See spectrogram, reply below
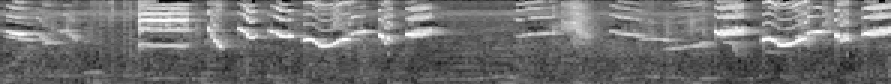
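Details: Oriental magpie-robin song used as a lure to make rival magpie-robins sing aggressively: a rapid harsh rattle, then sweet looping whistles and wavering slurs, a short pause, and more twisting whistled phrases.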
